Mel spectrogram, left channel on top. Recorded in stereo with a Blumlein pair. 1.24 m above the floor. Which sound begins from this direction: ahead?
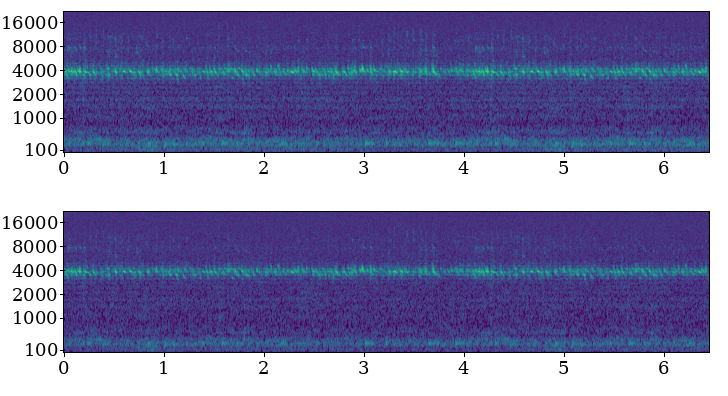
An insect, at 0.0 s.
